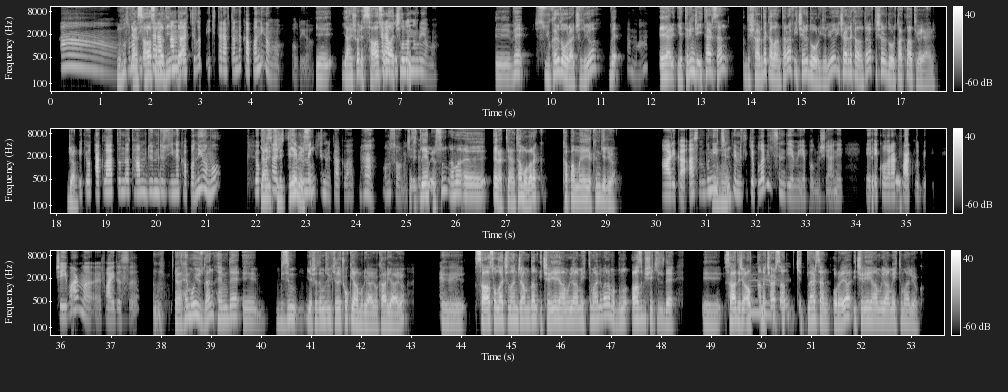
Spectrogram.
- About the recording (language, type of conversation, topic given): Turkish, podcast, Ev işlerindeki iş bölümünü evinizde nasıl yapıyorsunuz?
- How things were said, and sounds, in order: drawn out: "A"; tapping; throat clearing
